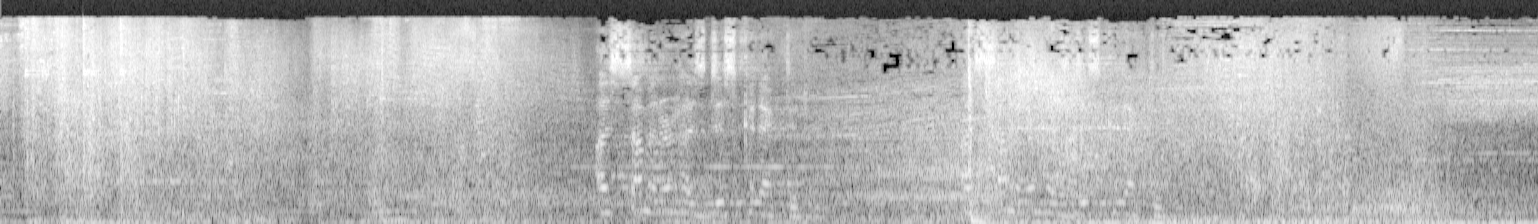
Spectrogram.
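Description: Video game spells crackle and burst during a fight.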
